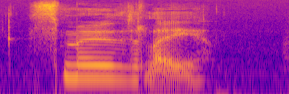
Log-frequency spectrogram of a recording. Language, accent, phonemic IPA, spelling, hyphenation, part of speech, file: English, US, /ˈsmuːðli/, smoothly, smooth‧ly, adverb, En-us-smoothly.ogg
- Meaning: in a smooth manner; smooth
